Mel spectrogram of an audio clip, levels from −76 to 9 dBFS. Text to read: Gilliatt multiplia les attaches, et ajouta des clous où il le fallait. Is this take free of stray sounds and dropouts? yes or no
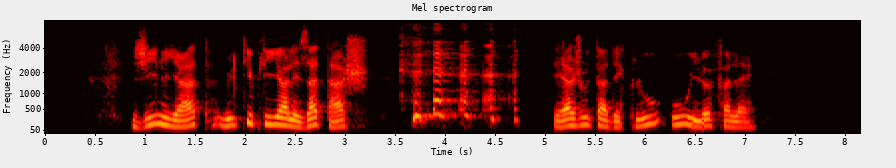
no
